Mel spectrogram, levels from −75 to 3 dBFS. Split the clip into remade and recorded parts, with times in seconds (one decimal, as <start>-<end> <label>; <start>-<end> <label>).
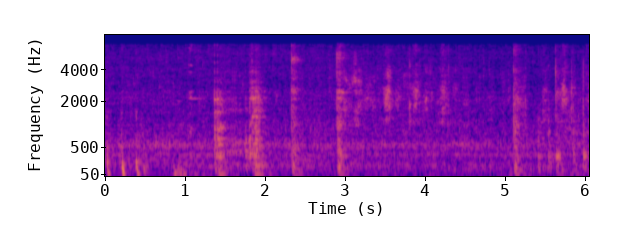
0.0-1.6 recorded; 1.6-2.3 remade; 2.3-6.1 recorded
